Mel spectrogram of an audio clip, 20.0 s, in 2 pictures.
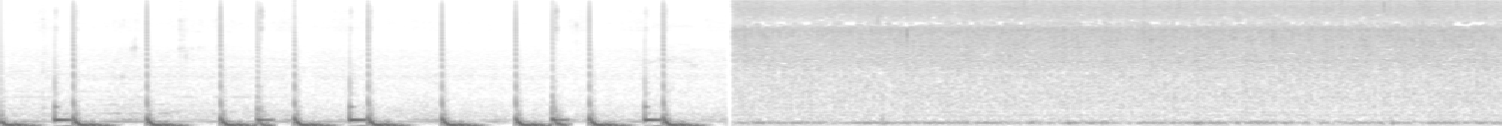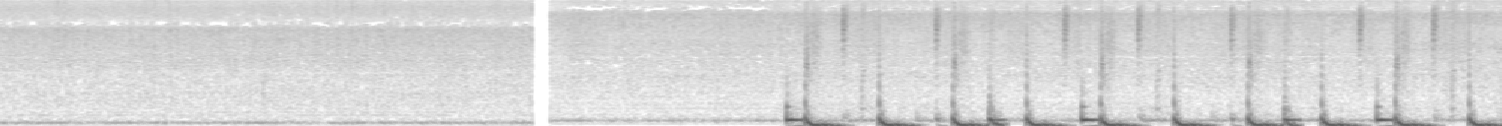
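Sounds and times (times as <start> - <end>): meat sizzling in a pan: 4.9 - 20.0.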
